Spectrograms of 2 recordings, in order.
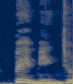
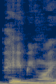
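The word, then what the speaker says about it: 焙茗: 原来啊。这个嗯，孩子啊，这个女孩子啊，应该就是这个贝明就是我我刚刚读成裴明了，应该是贝，应该烘焙不是烘焙吧？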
